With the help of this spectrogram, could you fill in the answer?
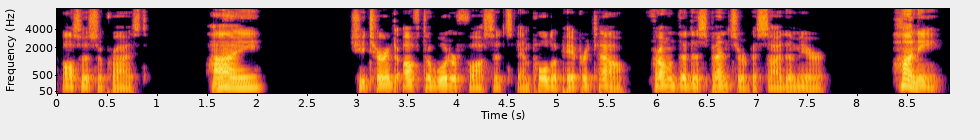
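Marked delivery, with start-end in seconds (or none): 1.5-2.1 Honey's high hi. Acted. Honey voiced, surprised. 8.4-8.9 loud mock scream of a name. Becca confronts Honey at the sink, loud mild scream. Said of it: "Becky screamed".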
